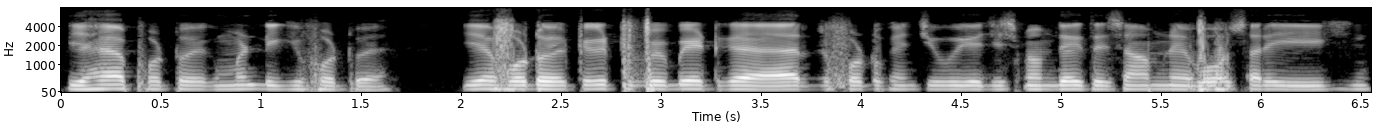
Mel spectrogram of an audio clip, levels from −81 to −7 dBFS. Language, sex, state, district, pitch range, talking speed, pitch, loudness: Hindi, male, Rajasthan, Bikaner, 130-140 Hz, 190 wpm, 135 Hz, -17 LUFS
